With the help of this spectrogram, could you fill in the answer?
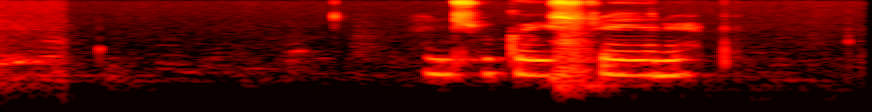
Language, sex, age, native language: Icelandic, female, 10, Icelandic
